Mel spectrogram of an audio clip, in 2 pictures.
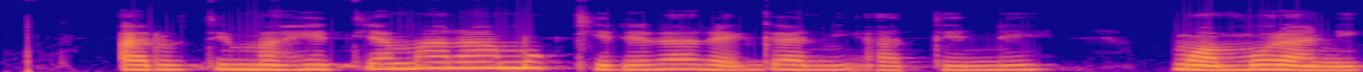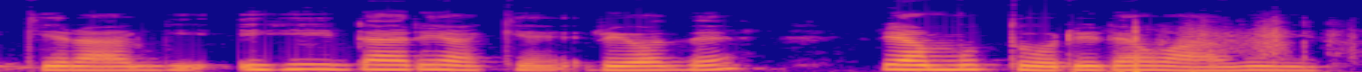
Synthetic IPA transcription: aɾutimaɦetiamaɾamokeɾeɾaɾɛɡaniʔatene | mwamoɾanikeɾaɡiːɦiːdaɾeakɛ̰ɾeɔðɛ | ɾeamotoɾeɾɛwaweːɾa

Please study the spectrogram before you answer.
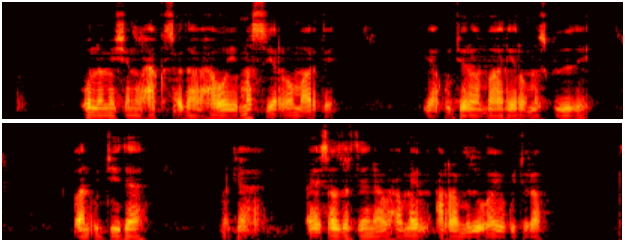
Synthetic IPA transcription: ʔɔlɐmɛʃɐnwɑħɑːkʰɐ̥sɔ̰ʕðaːwɑħɑːwɛ̰ːjɛ̰mɐsjɐ̰rɔːma̰ːɾɐk̚t̪ʰɛ | jaːkʰʊt͡ʃɪɾabaːlɪɾɔ̰mɐsɡuːðɛ̰ | baːnʔʊt͡ʃɛːðaː | mɐrkʰɐ̰ | whɛsaːsd̪ɐrt̪ʰɛːnɐ̰wɑħɑmɛːlʕɑrɐ̰mɪðɔ̰wɐjṵːkʰʊt͡ʃɪɾa̰ː

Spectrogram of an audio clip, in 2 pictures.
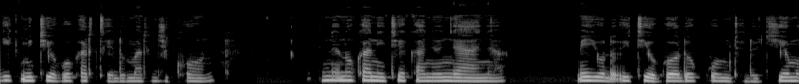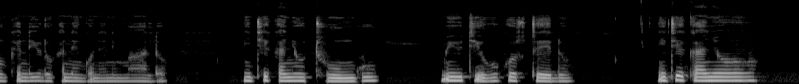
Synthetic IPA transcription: ɡikmitioɡokartʰedomard͡ʒikʰon | inɛnɔkanitjekaɲɔɲaɲa | mɪjʊdɔ̰ʔitjoɡɔdɔkwomtʰe̥dot͡ʃjemokendɛjʊdɔkanɛŋɡo̰nɛnimalɔ | nitjekaɲotʰuŋɡu | mijutjo̰ɡokortedo | nitjekaɲɔ

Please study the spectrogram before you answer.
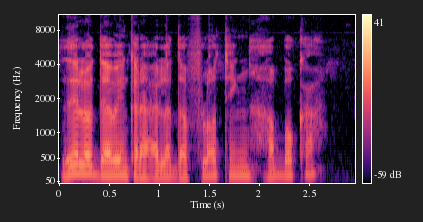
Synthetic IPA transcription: sɪðɛːlɔːd̪aːwɛjŋkʰɐɾaːʕɪlːɐd̪ɐflɔt̪ʰɪŋhɐbɔkʰɐ

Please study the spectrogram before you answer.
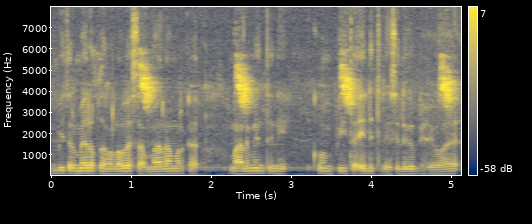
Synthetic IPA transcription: kʰɔmpiːt̪ʰɐrmɛːlɐbɐðɐnːɐlɔːɣɐɪst̪aʕmaːlaːmɐrkʰɐ̰ | mɑʕlɪmiːnt̪ʰɐnɪ | kʰɔmpiːt̪ʰɐ̰ʔɪ̰lɪt̪ʰɾɛsɪlɐɣɐbɪħɪwaːjɛ

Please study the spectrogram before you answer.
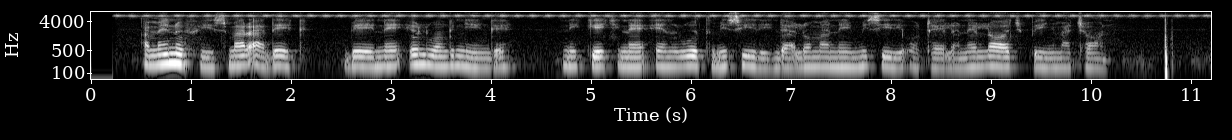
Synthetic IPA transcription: amɛnofismaɾadekbenɛʔolwoŋɡɲiŋɡeniket͡ʃnɛʔɛnrwot̪misiɾinda̰lomanɛmisiɾiʔɔtɛlɔnɛlɔt͡ʃpiɲmat͡ʃɔn

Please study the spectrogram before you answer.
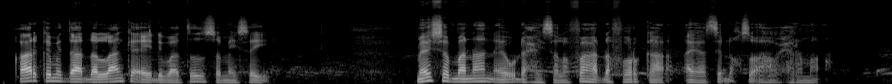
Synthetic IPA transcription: qɑːrkʰɐmɪd̪ɐɖɐlːaːŋkʰɐʔɛjɖɪβaːt̪ʰɐðʊsɐmɛjsɛj | mɛːʃɐbɐnːaːnɛ̰ːʊ̰ɖɑħɑjsɐlɐfɐɦɐɖɐfɔːrkʰɐ̰ɐjaːsɪɖɑqsɔ̰ʔɐɦʊħɪrmɐ̰

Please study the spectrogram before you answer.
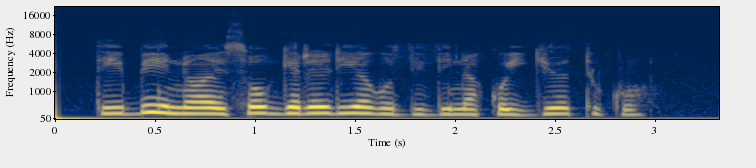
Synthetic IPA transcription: tibiːnɔesoːɡeɾeɾiaɣoðiðinakoiɡotuko

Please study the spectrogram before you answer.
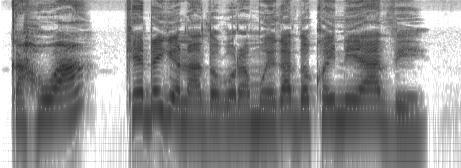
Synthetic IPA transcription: kahoa | keːdɛɣiɔnaðɔɣɔɾamwɛɣaðɔkɔinejaðe

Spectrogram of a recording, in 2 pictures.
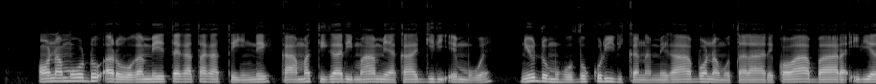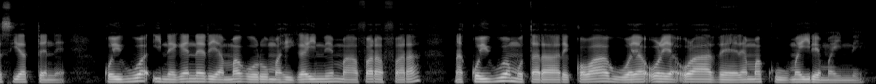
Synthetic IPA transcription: ɔnamoːdoʔaɾoːɣametɛɣataɣateinekamatiɣaɾimaːmeakaɡiɾḭʔemowɛ | neondomoɦoðokoɾiɾikanameɣaːbɔnamotaɾaɾekɔwabaːɾa̰ʔiɾiasiatɛnɛ | koiɣuaʔinɛɣɛnɛɾeamaɣoɾomahiɣainemafaɾafaɾa | nakoiɣuamotaɾaɾekɔwaɣuɔjaʔoɾeaʔo̰ɾaːðɛːɾɛmakuːmaiɾemaine

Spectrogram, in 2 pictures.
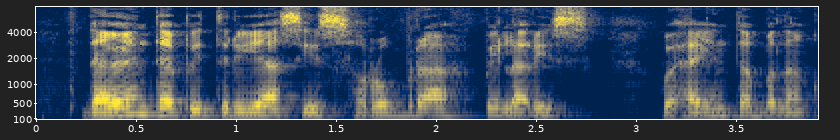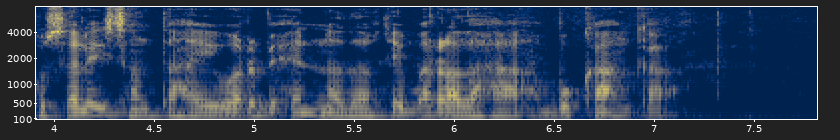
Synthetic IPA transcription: d̪aːwɛːnt̪ʰɐpɪt̪ɾɪjasɪsrʊbrɐpɪlɐɾɪs | wɑħɑjɪnt̪ʰɐbɐðɐŋkʰʊsɐlɛjsɐnt̪ʰɐɦɛjwɑrbɪħɪnːɐðɐqɪβɐɾɐðɐɦɐbʊkʰaːŋkʰɐ̰

